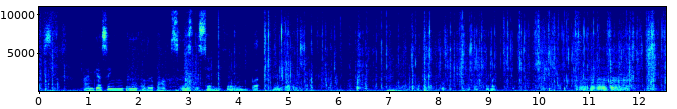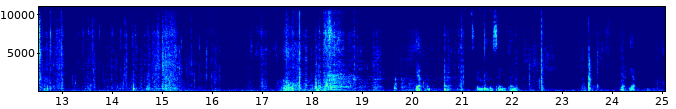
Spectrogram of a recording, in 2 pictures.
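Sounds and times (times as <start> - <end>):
packaging crinkling and tearing: 2.9 - 19.8.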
